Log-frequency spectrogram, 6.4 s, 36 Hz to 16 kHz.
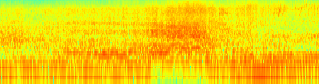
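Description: Pontiac GTO's V8 running as the car drives past, revving up about three seconds in, then dropping in pitch as it goes by.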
